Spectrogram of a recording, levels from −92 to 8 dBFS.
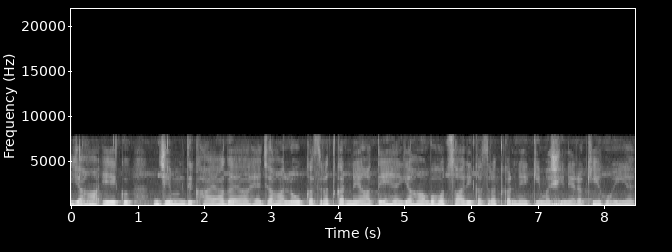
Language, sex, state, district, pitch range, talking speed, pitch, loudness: Hindi, female, Uttar Pradesh, Varanasi, 210-230 Hz, 155 wpm, 220 Hz, -16 LUFS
